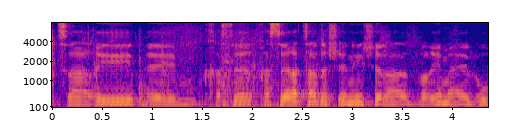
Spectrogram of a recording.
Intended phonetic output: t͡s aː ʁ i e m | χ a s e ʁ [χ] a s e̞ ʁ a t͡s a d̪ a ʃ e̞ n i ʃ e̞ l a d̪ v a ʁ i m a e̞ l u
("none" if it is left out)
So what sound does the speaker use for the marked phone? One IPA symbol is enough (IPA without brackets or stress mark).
χ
